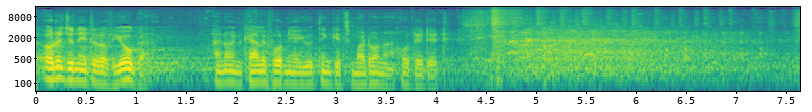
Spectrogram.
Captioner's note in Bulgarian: смее се с публиката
